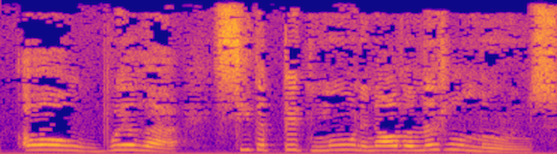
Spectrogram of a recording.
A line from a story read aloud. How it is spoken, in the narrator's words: when he saw the stars he exclaimed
